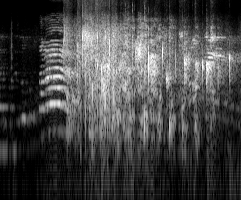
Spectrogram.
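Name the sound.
audience applause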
